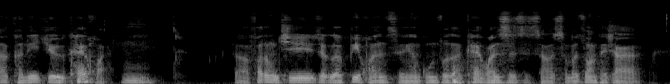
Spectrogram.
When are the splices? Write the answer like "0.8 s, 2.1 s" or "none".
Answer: 1.1 s

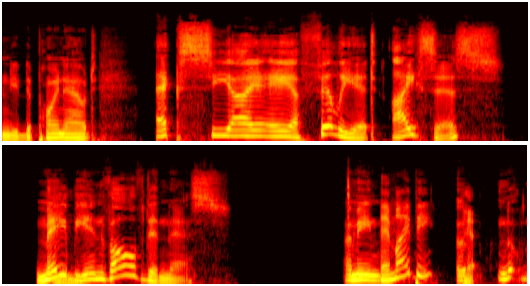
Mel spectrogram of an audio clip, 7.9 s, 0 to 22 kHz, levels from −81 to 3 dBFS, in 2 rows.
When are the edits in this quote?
none

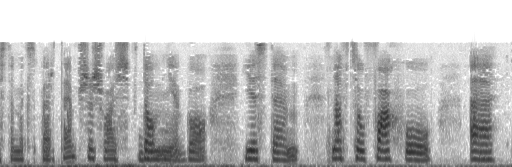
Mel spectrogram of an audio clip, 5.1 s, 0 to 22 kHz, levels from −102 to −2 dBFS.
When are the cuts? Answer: 1.3 s, 3.3 s

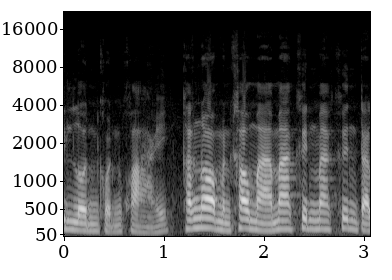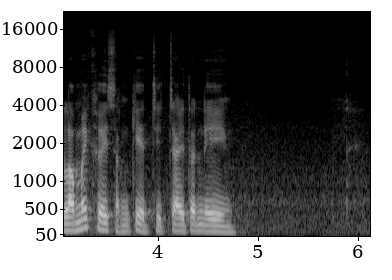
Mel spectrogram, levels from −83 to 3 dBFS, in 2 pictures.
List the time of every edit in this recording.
1.1 s

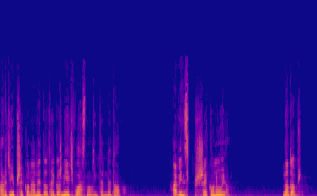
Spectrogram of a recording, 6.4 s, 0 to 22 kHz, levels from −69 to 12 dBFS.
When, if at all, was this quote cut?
1.2 s, 1.9 s, 3.7 s

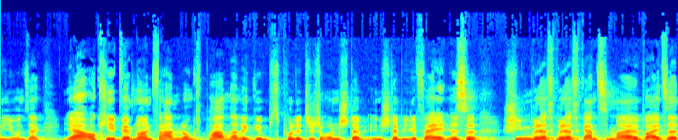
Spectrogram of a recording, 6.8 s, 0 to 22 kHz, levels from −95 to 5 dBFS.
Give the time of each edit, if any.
1.3 s, 5.6 s

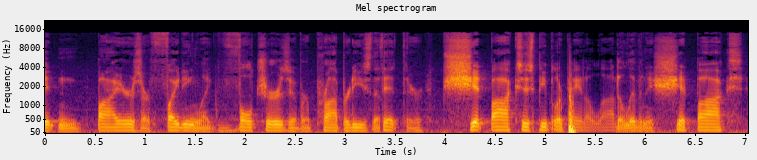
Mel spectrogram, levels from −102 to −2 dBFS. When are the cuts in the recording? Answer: 3.4 s, 3.9 s, 5.7 s

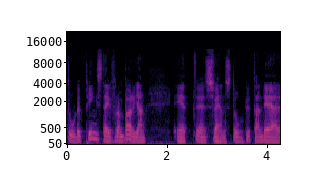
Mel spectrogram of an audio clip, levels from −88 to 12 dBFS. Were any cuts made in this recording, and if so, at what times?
2.1 s

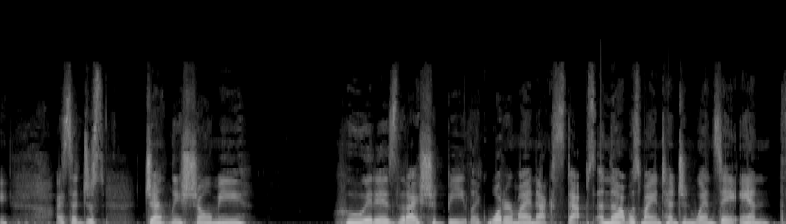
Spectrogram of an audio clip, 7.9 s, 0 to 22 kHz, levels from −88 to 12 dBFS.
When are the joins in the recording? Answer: none

